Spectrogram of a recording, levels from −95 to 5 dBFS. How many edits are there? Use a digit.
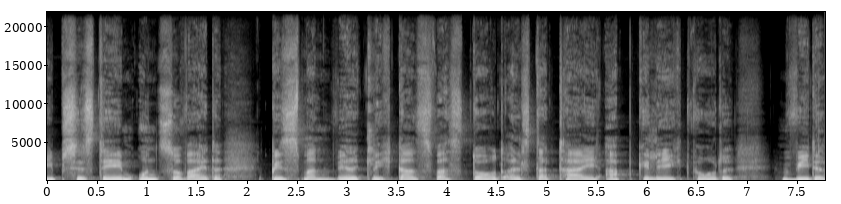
0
